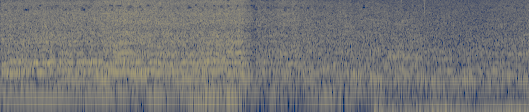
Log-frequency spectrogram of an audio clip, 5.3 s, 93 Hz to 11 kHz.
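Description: A Formula 1 car engine in the F1 2019 racing game, with a damaged internal combustion engine losing power, drones steadily and loudly throughout, with a brief dip midway and no talking.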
